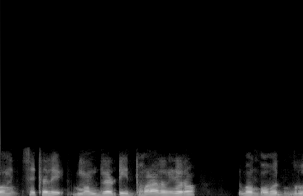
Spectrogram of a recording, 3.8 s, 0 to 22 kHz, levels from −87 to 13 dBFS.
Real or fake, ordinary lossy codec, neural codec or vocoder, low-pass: fake; none; codec, 16 kHz, 1 kbps, FreqCodec, larger model; 5.4 kHz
